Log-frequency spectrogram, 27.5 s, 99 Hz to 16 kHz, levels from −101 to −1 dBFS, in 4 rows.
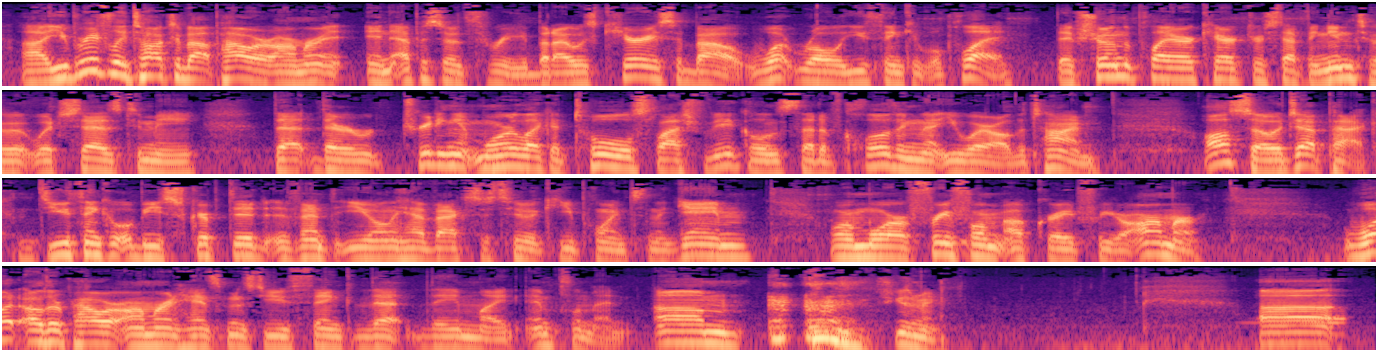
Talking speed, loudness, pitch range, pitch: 220 wpm, -15 LUFS, 115-150 Hz, 130 Hz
